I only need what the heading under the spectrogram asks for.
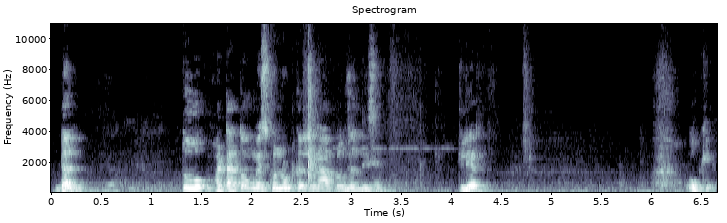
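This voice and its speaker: A man's voice: fairly high pitch, steady tone, a little slow, darkish tone. Man teaching maths in an echoey room. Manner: repetitive, checks understanding with rhetorical questions. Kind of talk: classroom-style lecture. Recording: echoey room, mic at a distance, background noise.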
